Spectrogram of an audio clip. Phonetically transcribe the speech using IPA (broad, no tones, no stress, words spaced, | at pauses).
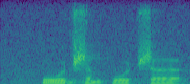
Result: k͡poɖ͡ʐɐmk͡po ʈ͡ʂɐ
